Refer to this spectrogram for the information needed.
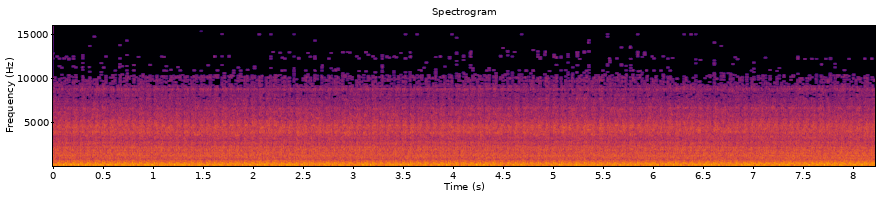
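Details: Yamaha Mio M3 scooter at steady idle with a loose, irregular "klotok-klotok" clatter about two or three times a second riding on the beat; abnormal engine knock, cause not yet pinned down.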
